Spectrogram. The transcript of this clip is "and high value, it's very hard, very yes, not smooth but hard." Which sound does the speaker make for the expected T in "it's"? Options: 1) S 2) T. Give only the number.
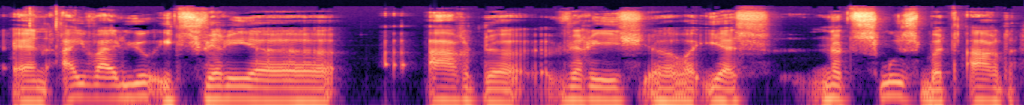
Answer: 2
